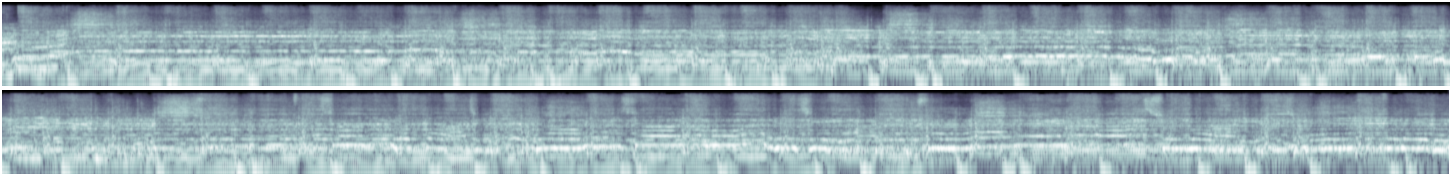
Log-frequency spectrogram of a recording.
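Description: A live rock band performing a song: electric guitar and drum kit, with a male lead voice singing over them.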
